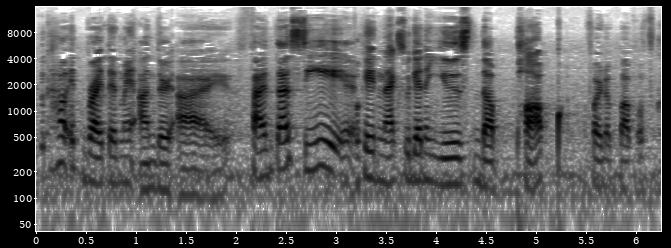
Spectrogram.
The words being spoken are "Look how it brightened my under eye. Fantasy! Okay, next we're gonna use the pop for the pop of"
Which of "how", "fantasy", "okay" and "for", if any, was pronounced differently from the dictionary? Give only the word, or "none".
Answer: none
